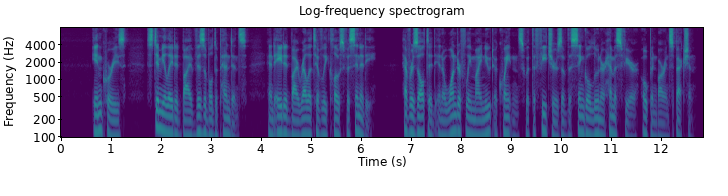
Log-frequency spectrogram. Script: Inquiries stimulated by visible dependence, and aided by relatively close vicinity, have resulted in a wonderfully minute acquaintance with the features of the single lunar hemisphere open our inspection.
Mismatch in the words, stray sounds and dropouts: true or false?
false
